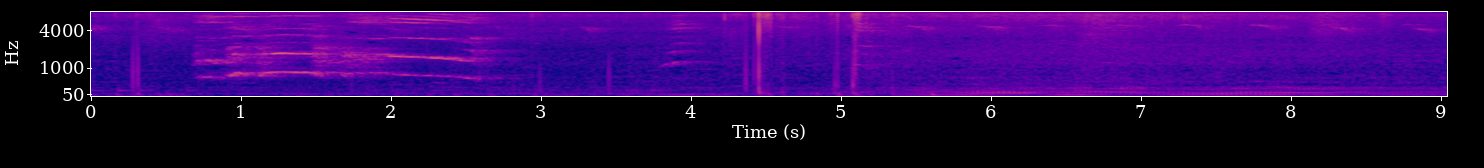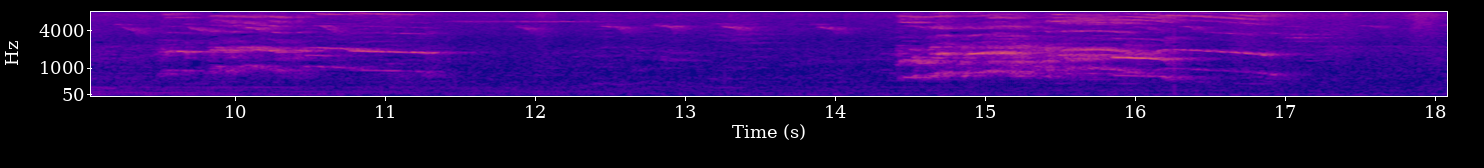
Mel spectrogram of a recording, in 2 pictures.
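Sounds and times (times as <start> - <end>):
small birds chirping: 3.1 - 14.2.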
